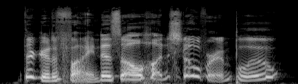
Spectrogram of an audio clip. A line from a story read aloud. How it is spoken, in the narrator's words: he said between sobs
